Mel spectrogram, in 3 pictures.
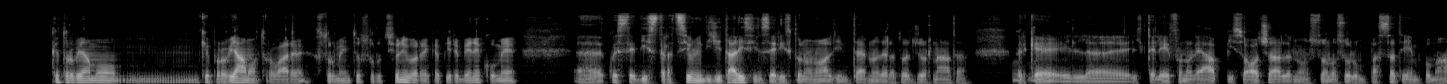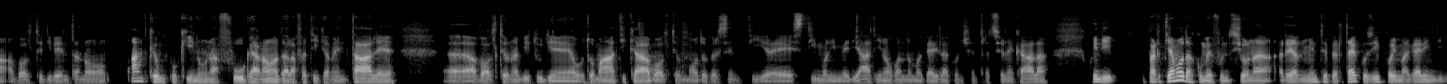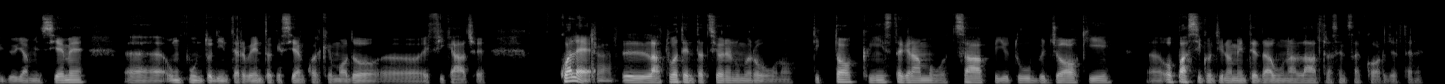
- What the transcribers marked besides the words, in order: other background noise
- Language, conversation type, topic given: Italian, advice, In che modo le distrazioni digitali stanno ostacolando il tuo lavoro o il tuo studio?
